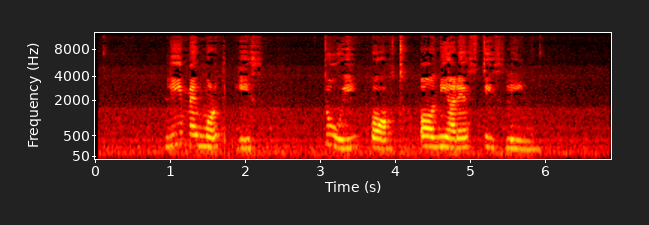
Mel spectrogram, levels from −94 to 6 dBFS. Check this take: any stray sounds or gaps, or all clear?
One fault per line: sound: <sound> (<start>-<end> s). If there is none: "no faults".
sound: dropout (1.7-1.9 s)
